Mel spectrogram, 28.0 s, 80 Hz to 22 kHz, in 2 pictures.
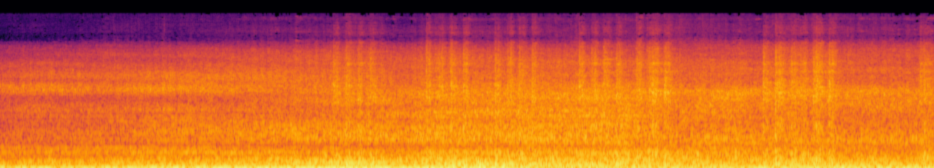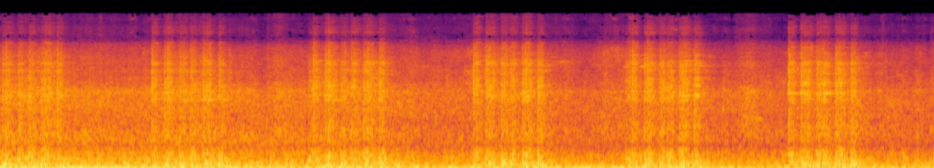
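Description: Freight train passing close by: the low, steady drone of its two EMD road-switcher diesel locomotives (a GP38-2 and a GP9u) fills the first several seconds. Then covered hopper cars roll past, their wheels clacking over the rail joints in regular clusters about every two seconds.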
